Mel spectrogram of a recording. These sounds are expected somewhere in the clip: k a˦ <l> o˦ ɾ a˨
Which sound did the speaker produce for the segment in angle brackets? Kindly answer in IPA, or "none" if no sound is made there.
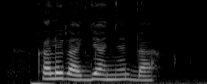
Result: l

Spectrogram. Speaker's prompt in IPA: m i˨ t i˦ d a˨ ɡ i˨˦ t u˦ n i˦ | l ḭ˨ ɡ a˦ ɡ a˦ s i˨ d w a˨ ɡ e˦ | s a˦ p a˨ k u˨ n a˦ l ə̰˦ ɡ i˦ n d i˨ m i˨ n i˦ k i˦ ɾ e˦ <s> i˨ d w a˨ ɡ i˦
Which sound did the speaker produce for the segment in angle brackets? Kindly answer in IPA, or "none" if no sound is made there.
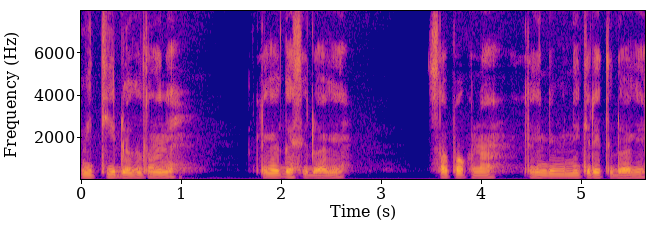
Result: t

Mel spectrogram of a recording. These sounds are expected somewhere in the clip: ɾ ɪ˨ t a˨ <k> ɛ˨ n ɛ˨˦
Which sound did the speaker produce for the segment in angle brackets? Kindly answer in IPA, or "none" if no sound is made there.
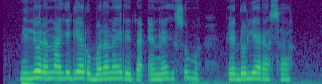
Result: ʔ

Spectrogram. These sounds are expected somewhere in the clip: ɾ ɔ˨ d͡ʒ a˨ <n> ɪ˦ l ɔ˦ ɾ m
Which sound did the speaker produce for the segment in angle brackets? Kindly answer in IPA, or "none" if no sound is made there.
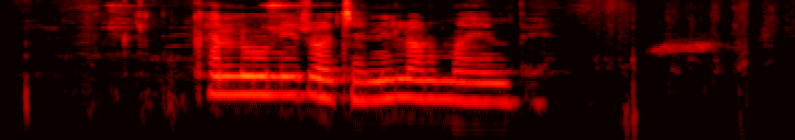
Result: n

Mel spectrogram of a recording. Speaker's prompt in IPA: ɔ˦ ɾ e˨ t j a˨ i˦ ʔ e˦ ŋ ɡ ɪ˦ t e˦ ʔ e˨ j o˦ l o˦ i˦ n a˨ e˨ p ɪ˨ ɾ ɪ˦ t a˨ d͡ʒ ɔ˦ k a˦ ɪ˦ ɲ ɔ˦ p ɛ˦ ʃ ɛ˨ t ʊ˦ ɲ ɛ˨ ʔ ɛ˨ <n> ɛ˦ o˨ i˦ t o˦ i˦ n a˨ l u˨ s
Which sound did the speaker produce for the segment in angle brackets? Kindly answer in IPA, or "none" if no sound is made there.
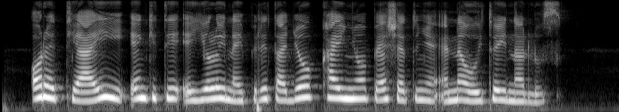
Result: n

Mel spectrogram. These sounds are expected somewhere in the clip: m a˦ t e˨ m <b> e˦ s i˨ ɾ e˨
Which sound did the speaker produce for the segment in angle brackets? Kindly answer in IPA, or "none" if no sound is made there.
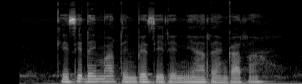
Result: b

